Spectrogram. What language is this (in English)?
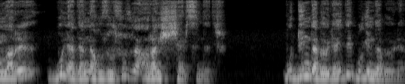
Turkish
